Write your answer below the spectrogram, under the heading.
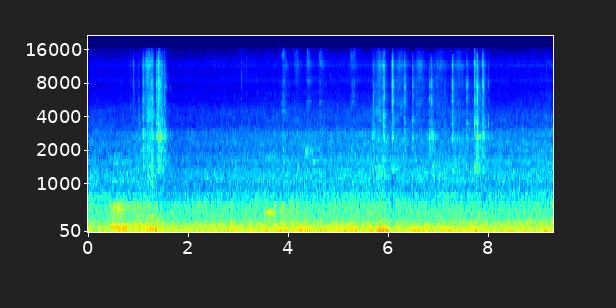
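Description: Boeing 737-800 cockpit noise in flight: a steady low rumble of airflow and engines, with scattered sharp clicks and ticks, a cluster about a second in and more in the second half.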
